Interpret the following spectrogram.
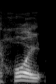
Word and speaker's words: Hoecht: with the addition of Michael Hoy am I saying it correctly yes Hoy I looked it up all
